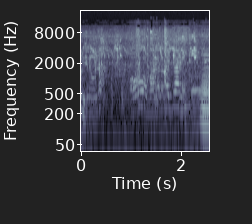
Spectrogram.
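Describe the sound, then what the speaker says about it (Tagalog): Many chickens clucking close by on a farm, a busy overlapping run of clucks and squawks mixed with people talking over them. "Dami manok."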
